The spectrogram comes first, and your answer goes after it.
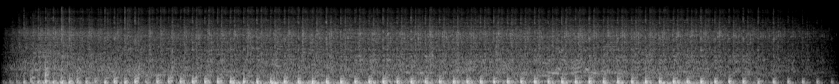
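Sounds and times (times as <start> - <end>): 
Ariel 500 motorcycle engine: 0.0 - 8.3.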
